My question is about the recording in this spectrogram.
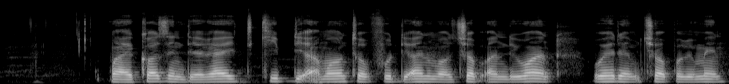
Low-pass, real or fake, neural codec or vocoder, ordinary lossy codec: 14.4 kHz; real; none; none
